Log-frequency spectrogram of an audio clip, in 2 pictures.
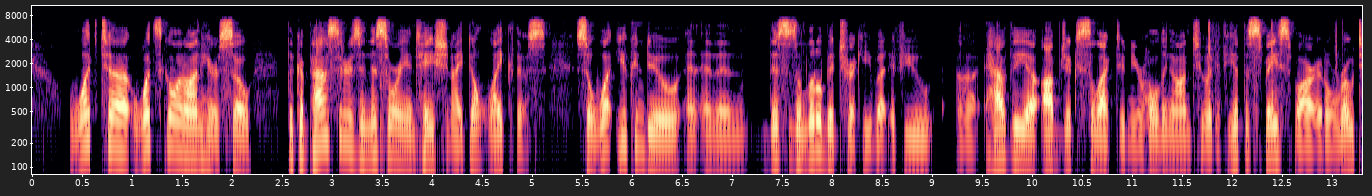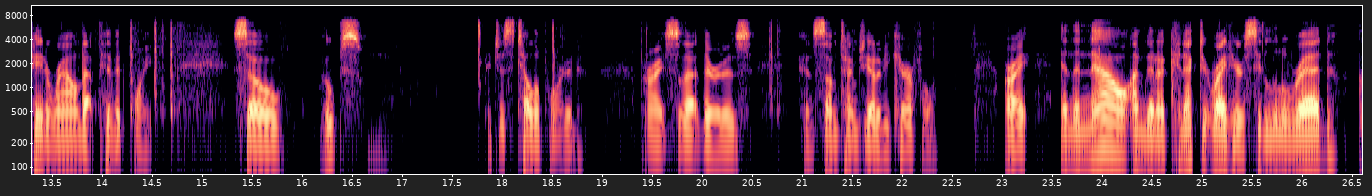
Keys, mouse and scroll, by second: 0.0-0.5 shift+scroll up 1, 0.8 ctrl+scroll up 1, 11.7 space, 16.2-16.7 scroll down 1, 17.1 scroll up 1, 17.2 ctrl+scroll down 1, 19.3 Escape, 20.6 space, 22.2-22.9 ctrl+scroll up 1.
